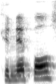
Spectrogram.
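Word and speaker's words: Knueppel: um season and K canle had some fun quotes after the game after the fact letting the record be known that it is pronounced canle so hopefully we can all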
